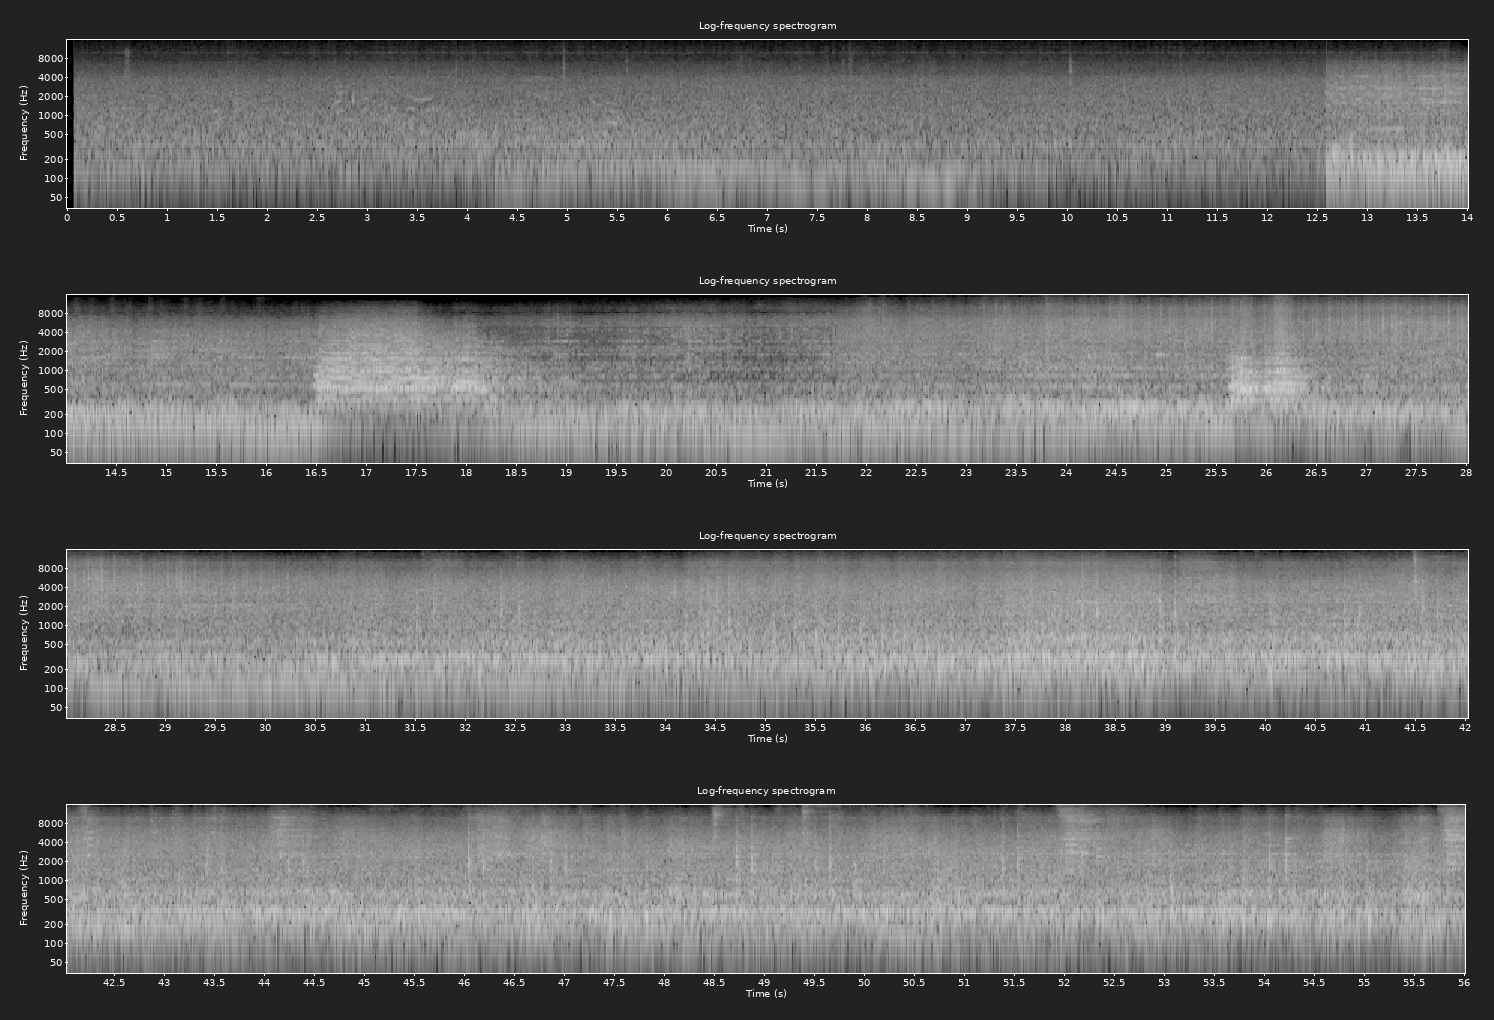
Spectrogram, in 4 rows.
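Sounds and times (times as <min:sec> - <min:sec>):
diesel locomotives running: 0:00.1 - 0:56.0
train horn blast: 0:12.6 - 0:19.1, 0:23.4 - 0:27.2
train wheels clacking over rail joints: 0:19.8 - 0:56.0.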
